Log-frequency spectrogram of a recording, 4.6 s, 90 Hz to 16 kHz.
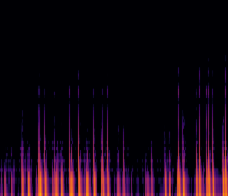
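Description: Fingertips tap and scratch the top face of a solid round cork disk lying flat on one palm. About 19 short, dull, low thuds come in an uneven run of roughly three per second, each dying away almost at once, with a faint soft scratching between some of the taps.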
